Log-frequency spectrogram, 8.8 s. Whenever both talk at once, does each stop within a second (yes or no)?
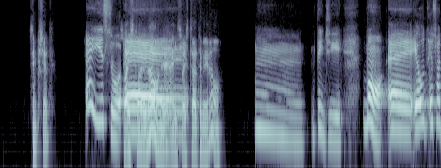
no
